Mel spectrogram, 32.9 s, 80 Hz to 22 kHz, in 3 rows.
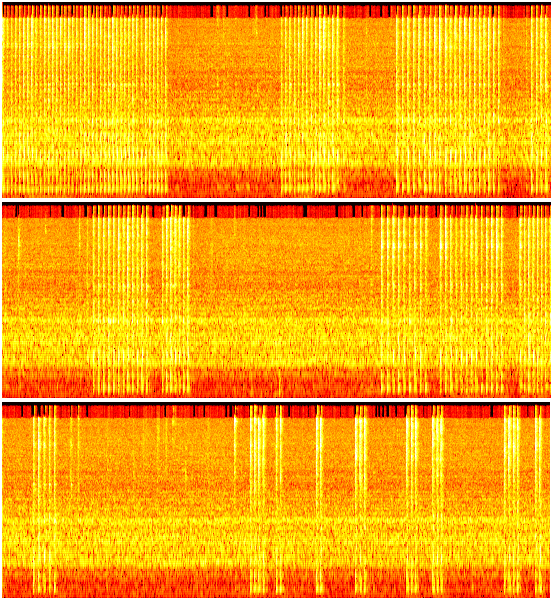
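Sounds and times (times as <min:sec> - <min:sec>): power tool rattling on metal: 0:00.0 - 0:03.4, 0:04.3 - 0:11.3, 0:12.6 - 0:14.8, 0:18.3 - 0:22.0, 0:22.6 - 0:23.6
steady hum: 0:00.0 - 0:32.9.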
